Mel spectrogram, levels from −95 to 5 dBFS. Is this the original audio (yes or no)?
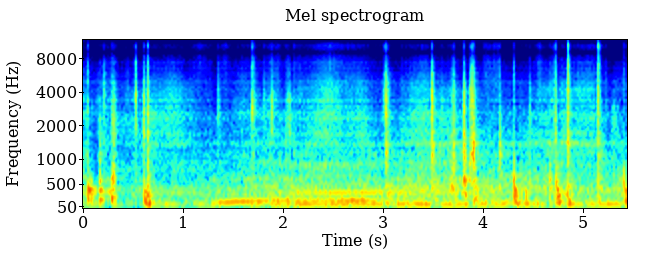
no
